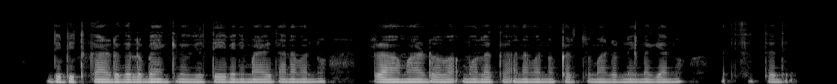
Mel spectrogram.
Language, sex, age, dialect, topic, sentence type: Kannada, male, 36-40, Coastal/Dakshin, banking, statement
